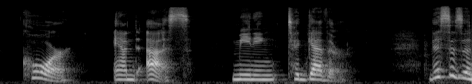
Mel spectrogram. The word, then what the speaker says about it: Qorvo: of people creating something the word has two syllables core and us meaning together this is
